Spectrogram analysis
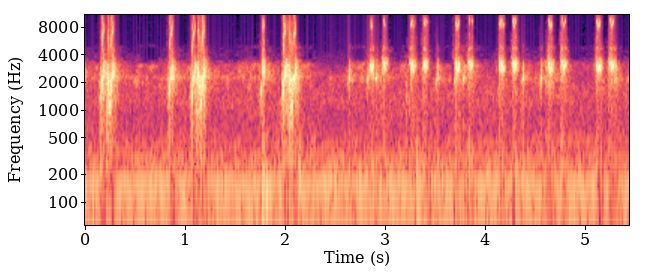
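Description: Quail giving sharp, clipped notes, first spaced out, then in quicker bursts of two or three, over a low steady electrical hum.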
